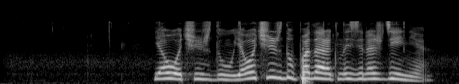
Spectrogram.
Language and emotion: Russian, positive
